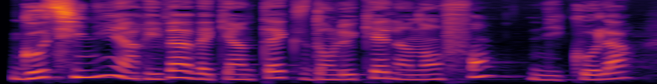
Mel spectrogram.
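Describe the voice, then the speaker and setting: A woman's voice: mid-range voice, fairly quick. Woman reading a children's story aloud. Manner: lively, raising her voice for the characters' lines. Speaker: audiobook reader. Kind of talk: scripted storybook narration.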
